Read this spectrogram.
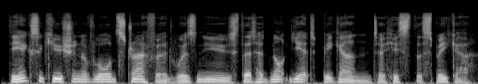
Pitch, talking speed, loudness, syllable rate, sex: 105 Hz, 200 wpm, -16 LUFS, 4.9 syllables/s, male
